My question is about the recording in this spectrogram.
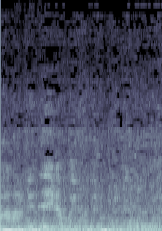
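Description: An engine running with a steady low hum, with people's voices over it in the first second.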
